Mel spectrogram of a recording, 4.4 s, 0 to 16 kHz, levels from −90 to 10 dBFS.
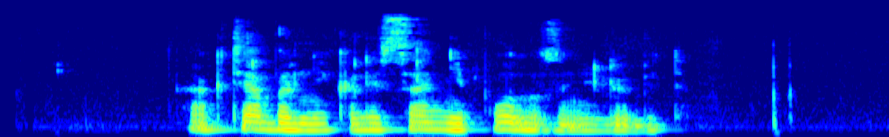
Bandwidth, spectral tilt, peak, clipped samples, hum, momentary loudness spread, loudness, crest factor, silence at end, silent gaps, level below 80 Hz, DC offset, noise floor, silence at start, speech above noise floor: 11 kHz; -6.5 dB/octave; -14 dBFS; under 0.1%; none; 10 LU; -32 LUFS; 20 dB; 1.15 s; none; -78 dBFS; under 0.1%; -73 dBFS; 0.95 s; 42 dB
